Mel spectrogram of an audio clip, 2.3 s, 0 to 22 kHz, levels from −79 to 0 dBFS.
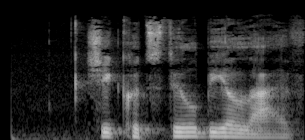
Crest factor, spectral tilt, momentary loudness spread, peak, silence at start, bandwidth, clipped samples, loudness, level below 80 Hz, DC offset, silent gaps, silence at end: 22 dB; -3 dB/octave; 6 LU; -2 dBFS; 0.55 s; 14.5 kHz; under 0.1%; -21 LUFS; -54 dBFS; under 0.1%; none; 0 s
